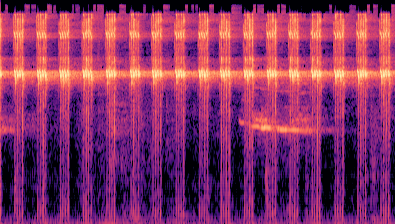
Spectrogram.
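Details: Cricket recorded for training songbirds: shrill, high, pulsed chirps repeated about five times a second in a steady rhythm, with a faint whistle gliding downward in the background midway.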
